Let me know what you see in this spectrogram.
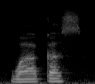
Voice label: "vaca", Yaqui; Vocabulary

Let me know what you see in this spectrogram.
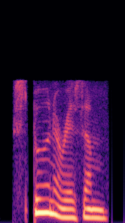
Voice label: "spoonerism", English

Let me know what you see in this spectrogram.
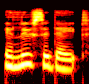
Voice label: "elucidate", American English; ə - ɪ

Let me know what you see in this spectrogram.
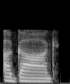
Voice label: "agog", English

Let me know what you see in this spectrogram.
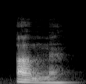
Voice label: "homme", French; Vocales orales en francés; easypronunciation

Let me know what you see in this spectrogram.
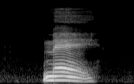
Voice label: "may", stop t; English

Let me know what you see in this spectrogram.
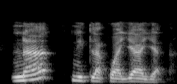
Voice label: yo comía na nitlakuayaya I ate, Náhuatl

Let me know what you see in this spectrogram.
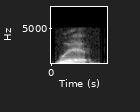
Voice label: "whip", English; noun; i-ɪ

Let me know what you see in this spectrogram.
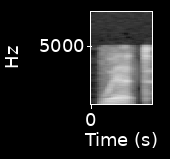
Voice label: "whit", English; noun; i-ɪ

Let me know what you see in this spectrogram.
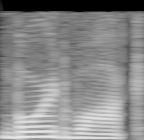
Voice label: "boardwalk", English

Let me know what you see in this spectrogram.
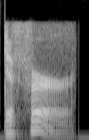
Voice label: "defer", English

